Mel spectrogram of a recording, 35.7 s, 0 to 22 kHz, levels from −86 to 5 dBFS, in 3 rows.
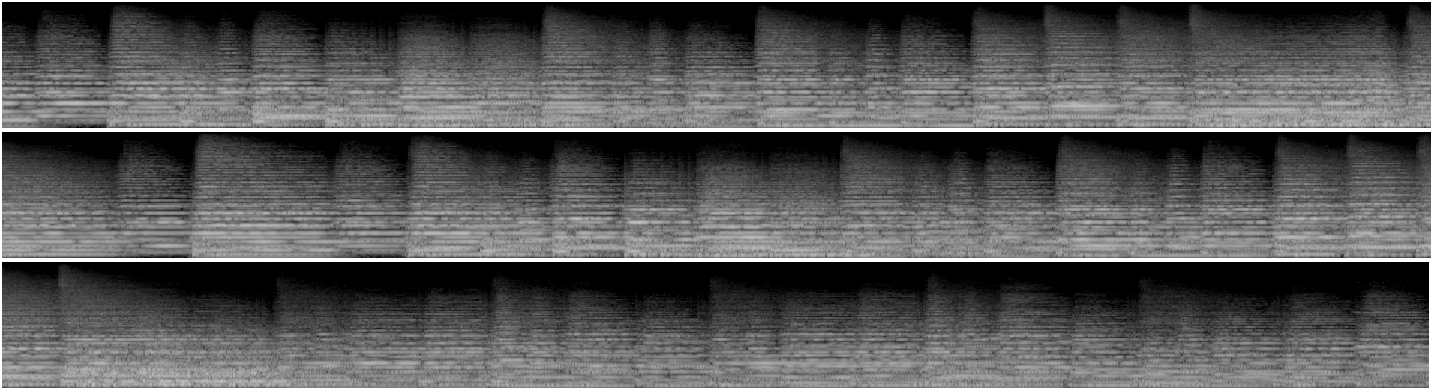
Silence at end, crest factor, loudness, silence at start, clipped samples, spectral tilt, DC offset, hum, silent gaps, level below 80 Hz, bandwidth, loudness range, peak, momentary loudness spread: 0 s; 16 dB; -23 LUFS; 0 s; under 0.1%; -5.5 dB/octave; under 0.1%; none; none; -48 dBFS; 18.5 kHz; 5 LU; -8 dBFS; 7 LU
